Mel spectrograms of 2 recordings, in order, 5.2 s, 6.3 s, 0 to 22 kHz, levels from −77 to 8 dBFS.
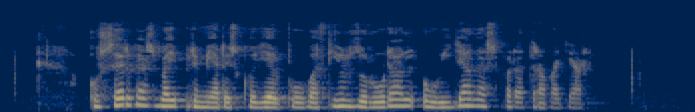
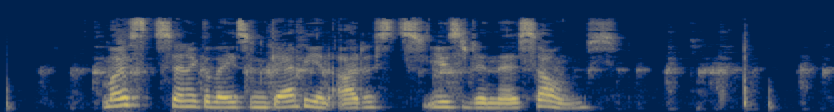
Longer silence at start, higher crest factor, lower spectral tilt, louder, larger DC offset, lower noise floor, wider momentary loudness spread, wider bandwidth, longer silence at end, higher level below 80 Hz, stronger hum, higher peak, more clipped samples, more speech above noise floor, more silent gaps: second, 0.25 s vs 0.7 s; about the same, 20 dB vs 16 dB; first, -6 dB/octave vs -3.5 dB/octave; second, -24 LUFS vs -14 LUFS; neither; first, -55 dBFS vs -49 dBFS; about the same, 18 LU vs 17 LU; second, 10 kHz vs 11.5 kHz; first, 0.85 s vs 0.05 s; second, -72 dBFS vs -62 dBFS; neither; second, -6 dBFS vs 0 dBFS; neither; about the same, 32 dB vs 35 dB; neither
